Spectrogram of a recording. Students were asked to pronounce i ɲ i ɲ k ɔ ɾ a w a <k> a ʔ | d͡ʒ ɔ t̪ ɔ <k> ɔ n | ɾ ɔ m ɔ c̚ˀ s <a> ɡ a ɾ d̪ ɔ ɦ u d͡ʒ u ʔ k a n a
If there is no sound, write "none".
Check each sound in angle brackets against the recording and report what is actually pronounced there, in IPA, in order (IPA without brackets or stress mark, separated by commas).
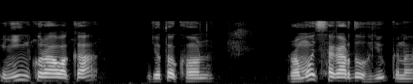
k, kʰ, a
